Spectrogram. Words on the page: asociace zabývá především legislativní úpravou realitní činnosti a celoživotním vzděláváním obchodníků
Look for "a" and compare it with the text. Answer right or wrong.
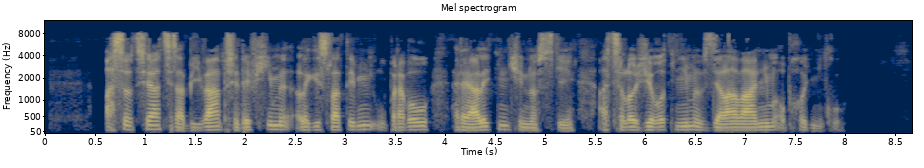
right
